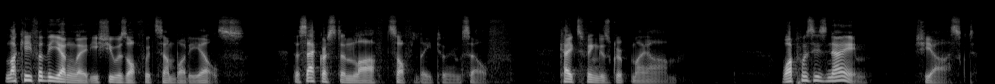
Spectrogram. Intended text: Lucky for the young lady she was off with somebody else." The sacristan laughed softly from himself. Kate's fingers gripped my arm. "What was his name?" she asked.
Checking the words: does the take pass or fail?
fail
